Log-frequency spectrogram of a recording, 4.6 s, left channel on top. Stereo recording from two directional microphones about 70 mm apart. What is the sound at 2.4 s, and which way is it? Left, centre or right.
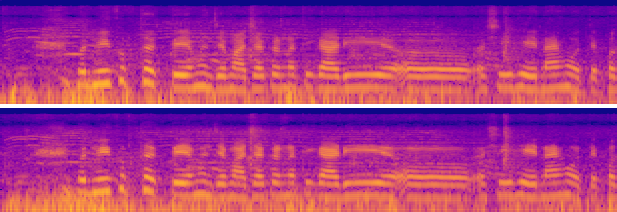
Speech, left.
